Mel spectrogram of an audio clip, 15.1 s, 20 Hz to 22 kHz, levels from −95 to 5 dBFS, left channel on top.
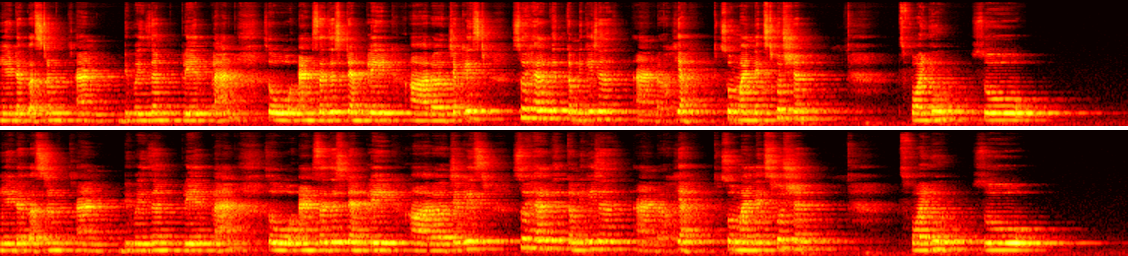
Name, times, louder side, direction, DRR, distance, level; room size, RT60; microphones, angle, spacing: voice 1, 0.0-8.2 8.5-9.2 9.6-10.8 11.3-11.6 12.2-12.7 13.0-13.7, equal, 65° left, 0 dB, 0.9 m, -23 dB
8.2 x 3.1 x 4.3 m, 1.4 s
head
